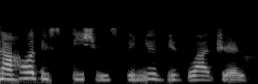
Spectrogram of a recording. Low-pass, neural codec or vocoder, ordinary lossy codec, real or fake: 5.4 kHz; codec, 16 kHz in and 24 kHz out, 0.6 kbps, FireRedTTS-2 codec; none; fake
